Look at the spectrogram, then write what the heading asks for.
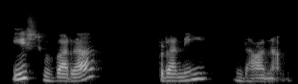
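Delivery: slow, deliberate, carefully spelled-out Sanskrit term. Pronouncing a long Sanskrit term for listeners, said slowly. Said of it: "I'll say it slowly".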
